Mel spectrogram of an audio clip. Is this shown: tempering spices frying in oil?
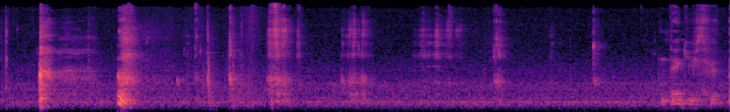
no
